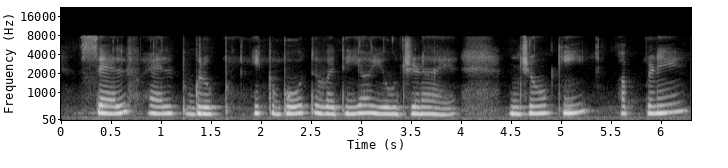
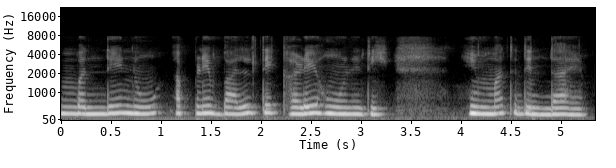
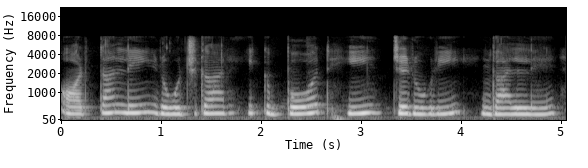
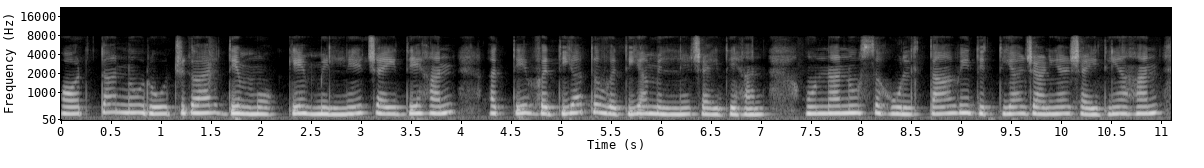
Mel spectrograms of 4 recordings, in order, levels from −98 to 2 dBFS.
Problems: none marked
